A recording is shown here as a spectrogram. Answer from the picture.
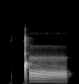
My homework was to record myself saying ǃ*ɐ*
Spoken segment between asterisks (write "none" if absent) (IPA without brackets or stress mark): ɐ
